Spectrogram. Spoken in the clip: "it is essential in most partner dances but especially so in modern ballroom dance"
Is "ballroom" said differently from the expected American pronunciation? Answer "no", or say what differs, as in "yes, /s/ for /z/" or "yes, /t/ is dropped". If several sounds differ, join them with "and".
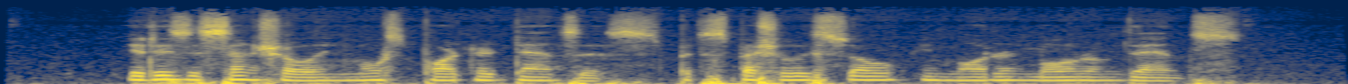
yes, /l/ is dropped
